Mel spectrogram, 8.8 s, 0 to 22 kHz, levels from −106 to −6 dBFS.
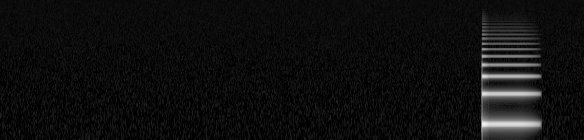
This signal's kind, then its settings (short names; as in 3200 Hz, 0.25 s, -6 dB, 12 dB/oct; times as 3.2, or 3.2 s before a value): synth note square A#4 12 dB/oct, low-pass 2000 Hz, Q 2.3, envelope 0.5 oct, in 0.10 s, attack 11 ms, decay 0.09 s, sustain -10.5 dB, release 0.30 s, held 0.59 s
